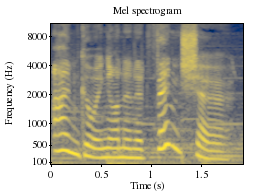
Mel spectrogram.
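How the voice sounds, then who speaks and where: Casting: woman as plucky hobbit stoner lass, very high and swooping, dramatic, comic fantasy audio drama. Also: very animated, measured pace. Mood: excited. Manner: dramatic, sing-song, swooping. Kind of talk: comedic fantasy audio parody. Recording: music playing behind.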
